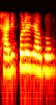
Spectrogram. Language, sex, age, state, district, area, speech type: Bengali, female, 18-30, West Bengal, Uttar Dinajpur, urban, conversation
